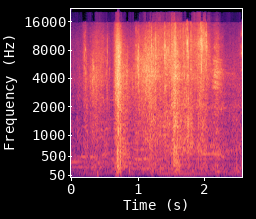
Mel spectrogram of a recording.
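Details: Patient lying on back, suspected triple compression syndrome (neck, wrist, forearm), during a chiropractic adjustment at C5-6/C6-7: a sharp crack early, then softer clicks; joint cavitation (audible pop).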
